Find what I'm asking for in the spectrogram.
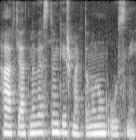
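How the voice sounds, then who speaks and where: The speaker has a Hungarian accent. The intonation is monotone and flat. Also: woman. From Hungary. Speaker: poet. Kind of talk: poetry reading. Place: home room. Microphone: webcam.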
